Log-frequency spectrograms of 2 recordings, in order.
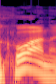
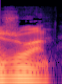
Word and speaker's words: Хуан: И Дон Хуан, а не Жуан.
